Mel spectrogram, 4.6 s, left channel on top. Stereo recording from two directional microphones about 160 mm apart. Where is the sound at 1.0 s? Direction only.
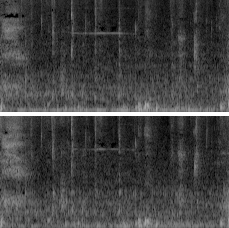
Centre (ahead or behind).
